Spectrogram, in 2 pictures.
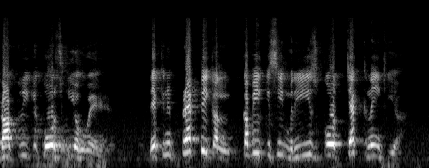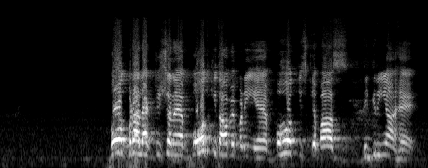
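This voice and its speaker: A man's extremely high pitch with ordinary pitch variation and big swings in loudness. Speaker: Islamic preacher, religious teacher. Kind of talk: Islamic sermon, lecture to an audience. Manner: explanatory, conversational, uses everyday examples.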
